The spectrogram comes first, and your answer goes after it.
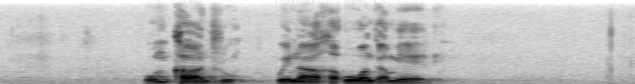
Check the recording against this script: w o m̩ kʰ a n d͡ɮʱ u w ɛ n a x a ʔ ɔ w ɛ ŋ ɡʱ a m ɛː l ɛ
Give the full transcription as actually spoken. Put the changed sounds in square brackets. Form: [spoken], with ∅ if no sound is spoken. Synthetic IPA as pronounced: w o m̩ kʰ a n d͡ɮʱ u w ɛ n a x a ʔ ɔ w [a] ŋ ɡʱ a m ɛː l ɛ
